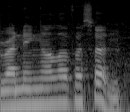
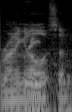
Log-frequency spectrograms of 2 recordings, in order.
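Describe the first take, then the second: First: Every word is pronounced fully and crisply. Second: The words are said casually, with normal reductions. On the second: "Instead of"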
